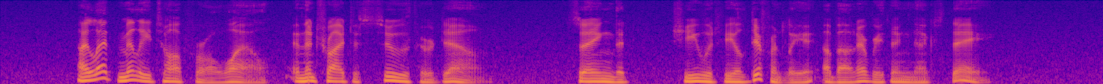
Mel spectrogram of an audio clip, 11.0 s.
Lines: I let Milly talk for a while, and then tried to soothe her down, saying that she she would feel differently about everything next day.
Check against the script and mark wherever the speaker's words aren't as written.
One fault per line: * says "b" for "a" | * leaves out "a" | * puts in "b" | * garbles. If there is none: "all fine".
* leaves out "she"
